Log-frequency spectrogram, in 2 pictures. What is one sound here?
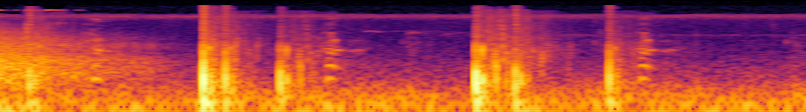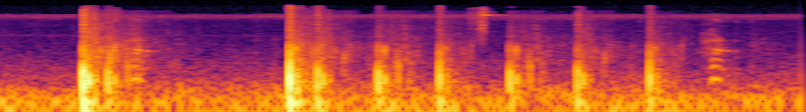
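Footsteps tap steadily across hard ground.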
